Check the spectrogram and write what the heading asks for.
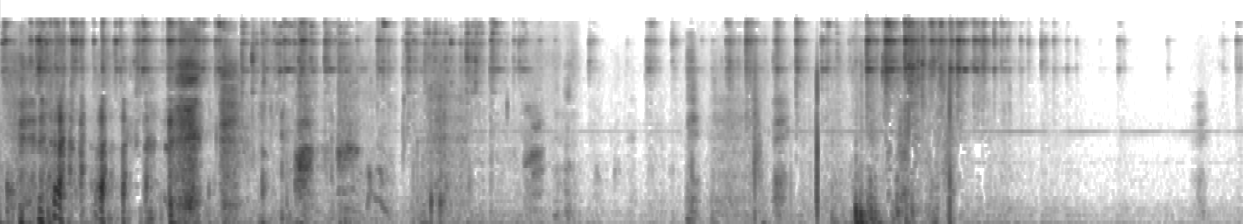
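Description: Chihuahua growling and snuffling in play as it tussles with a hand over a ball, a run of quick, rough, breathy sounds that thin out and stop about two seconds before the end.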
